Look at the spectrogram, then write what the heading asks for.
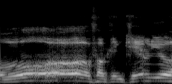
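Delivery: fake Japanese accent, drawn out, "oh" stretched. Retelling what a man in a story said, in a put-on Japanese voice. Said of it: "That's Japanese. It's so much more fun to do a Japanese voice".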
